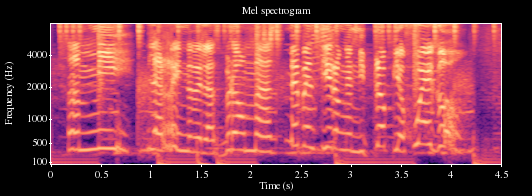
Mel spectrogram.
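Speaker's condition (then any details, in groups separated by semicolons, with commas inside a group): No condition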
